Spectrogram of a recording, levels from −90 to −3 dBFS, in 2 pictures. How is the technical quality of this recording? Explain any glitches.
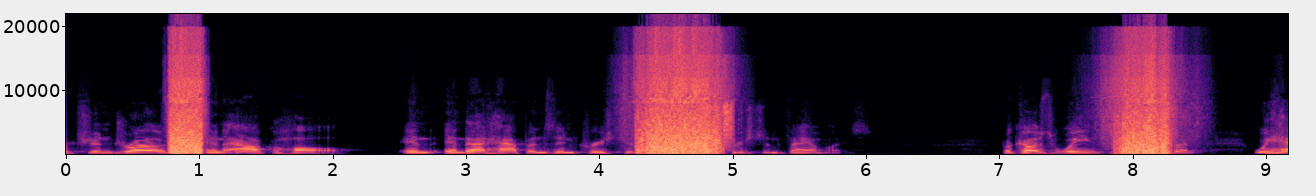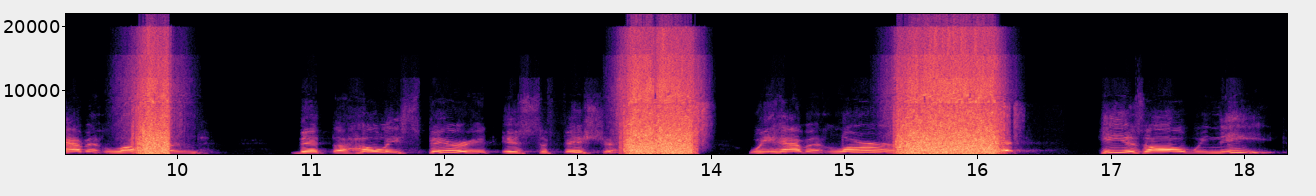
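The recording has two clear problems: constant low-bitrate codec damage and repeated bursts of radio static.

Opus voice compression runs throughout the speech. Linear-prediction coding below 8 kHz, with a thin layer for the band above, has too few bits for the excitation, which fits a rate around 16 kbps. The result is a plainly audible hoarse, slightly robotic roughness.

Wireless microphone noise hits occur at 0.71–1.09 s, 4.05–5.16 s (just after "and that happens in"), 7.57–8.59 s (just before "we haven't"), 9.48–10.17 s (just after "we haven't"), 13.18–14.03 s and 15.20–16.36 s. In each, the FM radio signal fades as reflections cancel, and receiver noise swells into a swish of static.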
